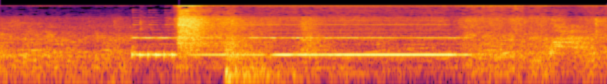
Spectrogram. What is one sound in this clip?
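Electronic start tones beep loudly from a loudspeaker.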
